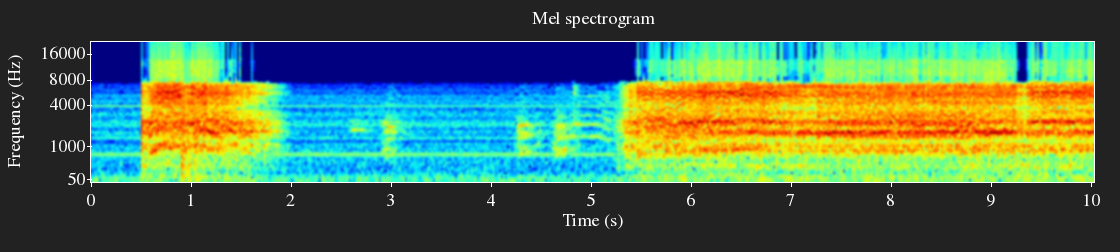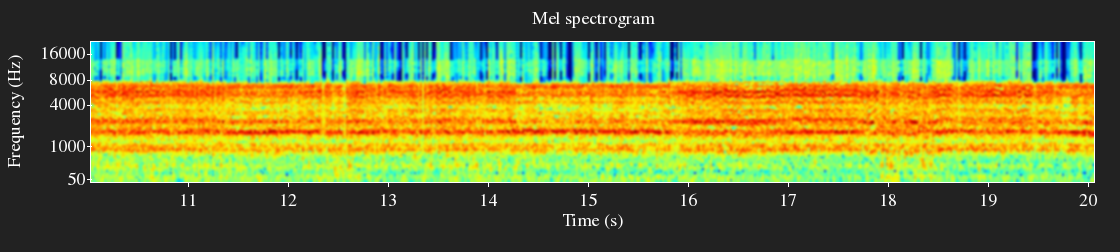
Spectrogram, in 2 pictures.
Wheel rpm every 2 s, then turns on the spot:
30, 0, 30, 210, 210, 230, 240, 230, 220, 230.
none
